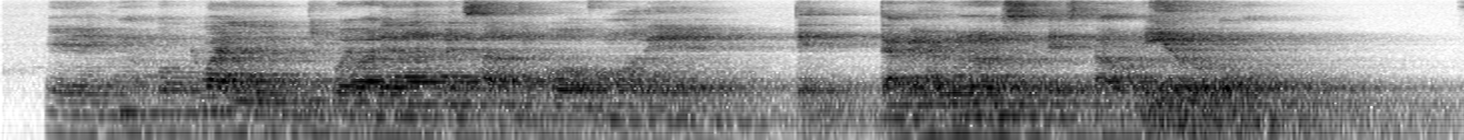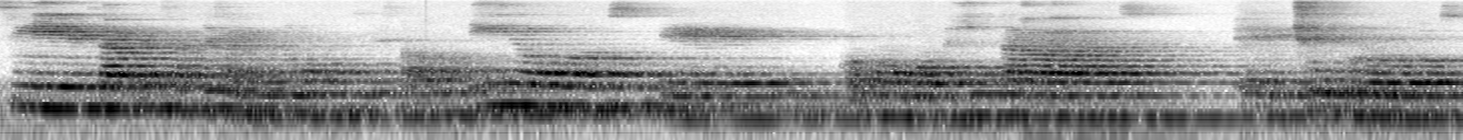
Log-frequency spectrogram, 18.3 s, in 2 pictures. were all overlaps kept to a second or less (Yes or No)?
Yes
